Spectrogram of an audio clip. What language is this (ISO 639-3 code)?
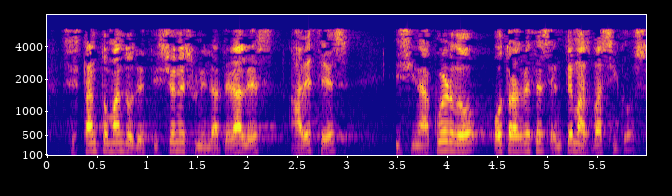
spa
